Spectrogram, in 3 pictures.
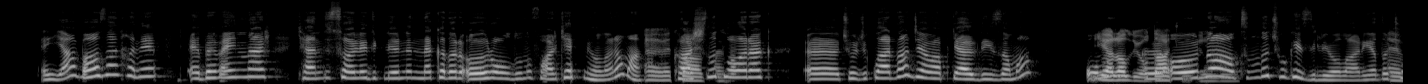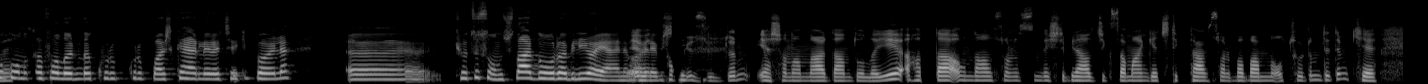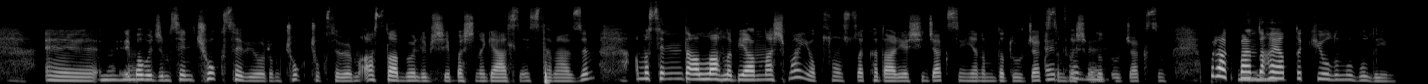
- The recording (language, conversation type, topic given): Turkish, podcast, Ailenin kariyer seçimin üzerinde kurduğu baskıyı nasıl anlatırsın?
- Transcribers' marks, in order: other background noise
